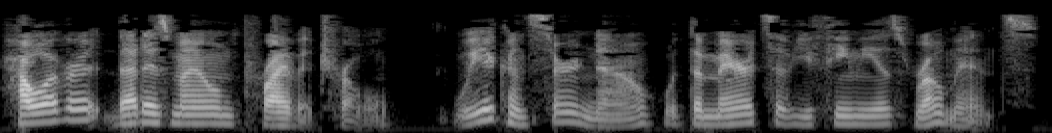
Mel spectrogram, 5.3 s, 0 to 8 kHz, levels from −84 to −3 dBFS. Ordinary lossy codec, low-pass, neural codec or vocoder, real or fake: MP3, 24 kbps; 7.2 kHz; none; real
